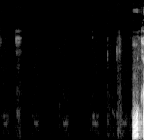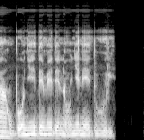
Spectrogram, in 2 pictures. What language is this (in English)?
Igbo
